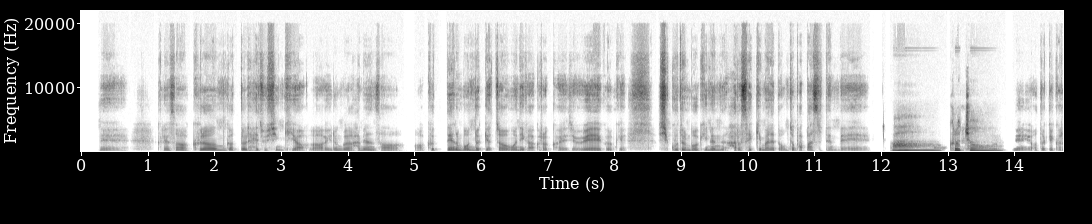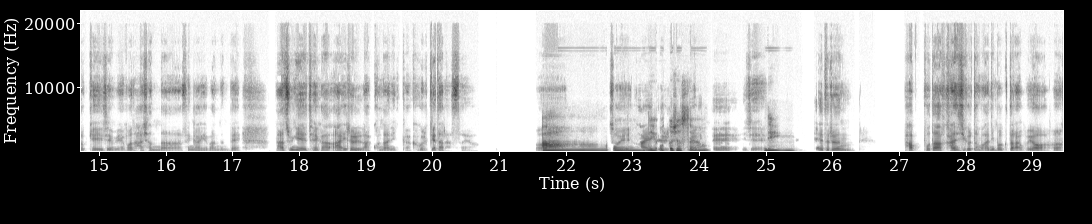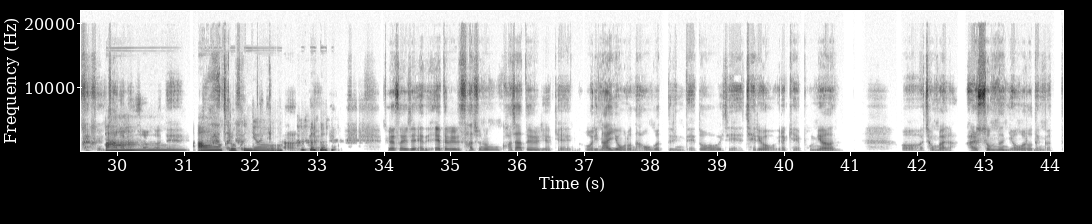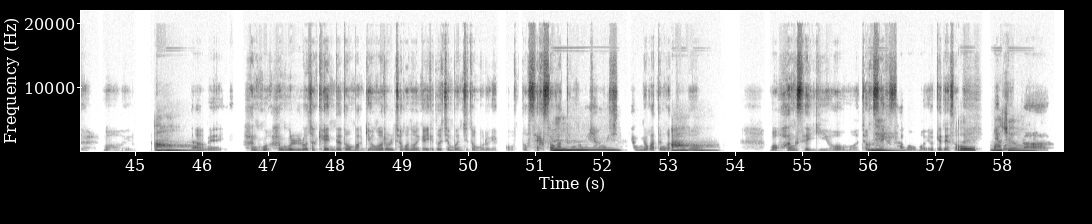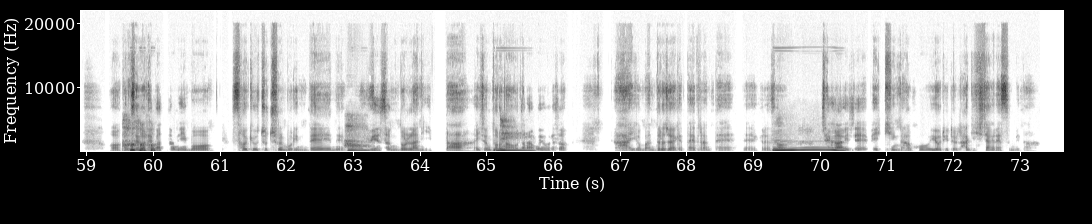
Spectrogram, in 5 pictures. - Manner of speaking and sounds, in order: other background noise; tapping; laugh; laugh; laugh; gasp
- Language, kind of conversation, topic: Korean, podcast, 음식을 통해 어떤 가치를 전달한 경험이 있으신가요?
